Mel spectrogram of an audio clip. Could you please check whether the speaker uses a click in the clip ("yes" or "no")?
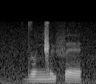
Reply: yes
